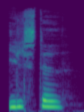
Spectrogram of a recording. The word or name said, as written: ildsted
